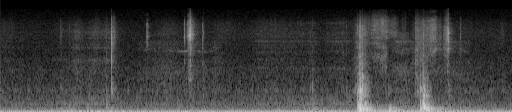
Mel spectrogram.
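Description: Stamp pressed down onto card stock on a table: a few light taps, then two dull thumps about two-thirds of a second apart near the end as the tree image is stamped onto the cards.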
